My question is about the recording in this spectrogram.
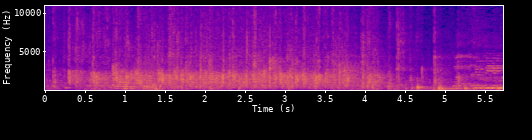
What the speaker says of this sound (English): Let's give you some officers a round of applause.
